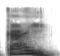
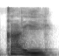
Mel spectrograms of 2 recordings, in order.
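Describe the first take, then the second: First: Said in the usual way. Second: "cair" as two syllables, ka-Í; stress on final i. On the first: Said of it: "Eu mantenho cai". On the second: Shown as a demonstration. Teacher showing how some pronounce it, "cair" said ka-Í. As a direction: put the beat of "cair" on the I, silent r. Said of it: "alguns pronunciam como".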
